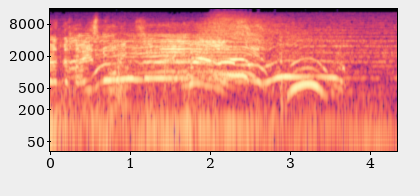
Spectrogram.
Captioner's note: all cheering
